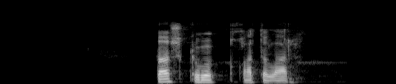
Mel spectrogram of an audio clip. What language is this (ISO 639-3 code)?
bak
